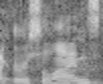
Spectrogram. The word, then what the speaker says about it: Ursulines: And they were living in a 1,000 square foot second floor apartment at 715 Ursulines Avenue. And I hate the way New Orleanians pronounce it. It's spelled Ursuline with an S at the end, but they pronounce it Ursuline.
